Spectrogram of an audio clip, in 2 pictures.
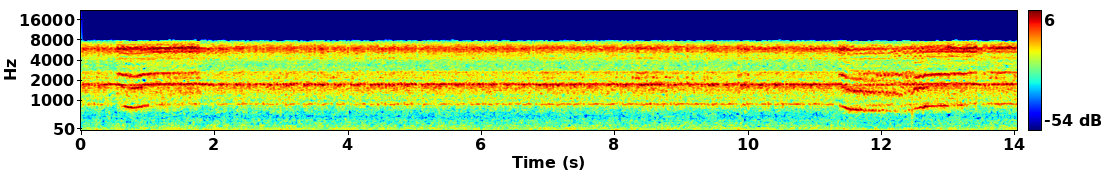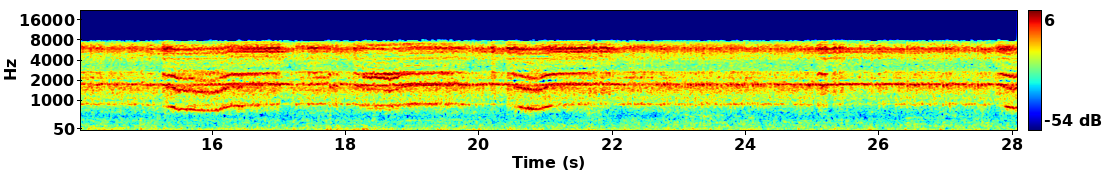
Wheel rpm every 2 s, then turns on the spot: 230, 230, 230, 230, 230, 230, 220, 230, 220, 220, 230, 230, 230, 230.
none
